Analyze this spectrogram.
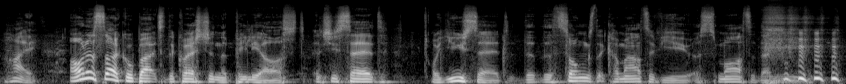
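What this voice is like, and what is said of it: British accent. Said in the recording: “has a British accent.”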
